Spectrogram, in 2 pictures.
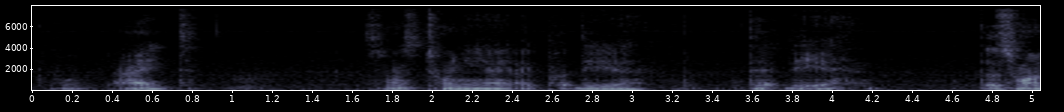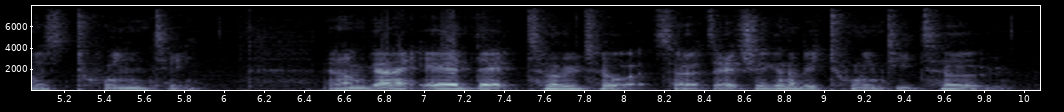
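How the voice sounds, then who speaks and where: The voice is somewhat breathy, with big swings in loudness and lively intonation. It moves at a moderate pace with long, frequent pauses. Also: man, medium pitch for a man. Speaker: school teacher. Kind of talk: tutorial. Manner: casual, thinking aloud.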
